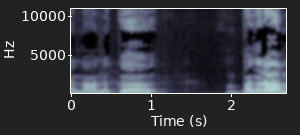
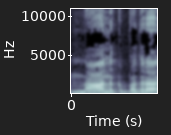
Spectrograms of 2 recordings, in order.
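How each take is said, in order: First: Nanak is said with an added emphatic yamak. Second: Nanak is said plainly, without added emphasis. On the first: The speaker calls it right. "ਨਾਨਕ ਪਦ ਤੇ ਯਮਕ ਲਾ ਕੇ ਉਚਾਰਨ ਕਰਨਾ" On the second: The speaker calls it wrong. "ਨਾਨਕ ਬਦਰਾ ਨੀ ਕਹਿ ਦੇਣਾ"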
